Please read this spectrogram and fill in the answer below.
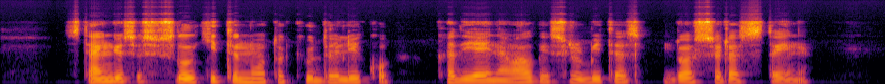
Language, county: Lithuanian, Vilnius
